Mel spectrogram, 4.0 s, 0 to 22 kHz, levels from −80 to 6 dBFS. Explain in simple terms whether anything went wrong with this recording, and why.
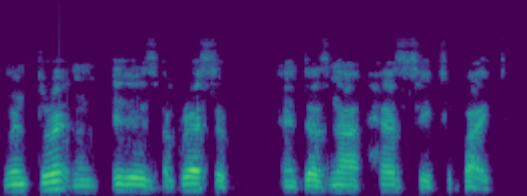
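From 0.44 to 0.51 s, just before "it is aggressive and", the speech suddenly gets quieter, likely because one channel drops out.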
